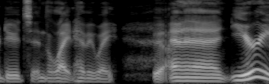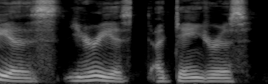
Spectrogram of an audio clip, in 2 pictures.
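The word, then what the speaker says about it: Jiří: Just His first name is J I R I, so just Yuri.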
